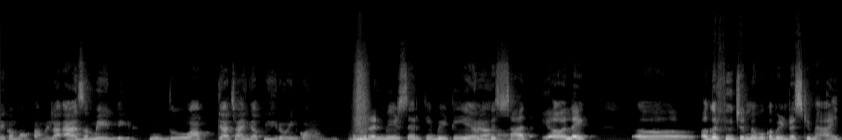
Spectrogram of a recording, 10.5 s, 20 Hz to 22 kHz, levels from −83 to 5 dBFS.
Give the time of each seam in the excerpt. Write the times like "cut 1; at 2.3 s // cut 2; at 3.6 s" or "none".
cut 1; at 4.4 s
